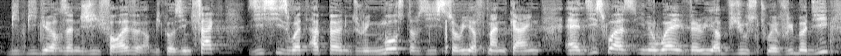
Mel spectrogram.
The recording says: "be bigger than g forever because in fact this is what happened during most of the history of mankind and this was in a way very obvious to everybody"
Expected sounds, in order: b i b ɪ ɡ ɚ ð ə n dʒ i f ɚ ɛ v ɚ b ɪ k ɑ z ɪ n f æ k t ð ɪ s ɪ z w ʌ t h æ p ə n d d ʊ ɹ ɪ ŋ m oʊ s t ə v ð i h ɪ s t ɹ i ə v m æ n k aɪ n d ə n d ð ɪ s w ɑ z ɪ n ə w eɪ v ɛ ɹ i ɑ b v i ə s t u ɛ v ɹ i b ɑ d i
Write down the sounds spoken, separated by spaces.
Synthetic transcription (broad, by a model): b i b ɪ ɡ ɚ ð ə n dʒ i f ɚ ɛ v ɚ b ɪ k ɑ z ɪ n f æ k t ð ɪ s ɪ z w ʌ t h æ p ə n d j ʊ ɹ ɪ ŋ m oʊ s t ə v ð i s t ɹ i ə v m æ n k aɪ n d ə n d ð ɪ s w ɑ z ɪ n ə w eɪ v ɛ ɹ i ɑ b v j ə s t u ɛ v ɹ i b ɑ d i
